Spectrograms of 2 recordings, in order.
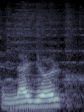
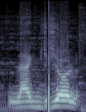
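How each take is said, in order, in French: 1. Aucun son g ne s'entend au milieu. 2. Un g dur s'entend au milieu. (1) "alors que c'est" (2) "les gens prononcent"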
